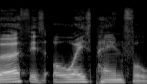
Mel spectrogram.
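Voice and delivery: put-on low deadpan. Quoting Herbert West's reply about the cat's noise, deadpan Herbert West impression. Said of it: "The way he delivers that line as well, it's just so deadpan".

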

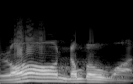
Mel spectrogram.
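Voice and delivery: very loud, booming delivery. A speaker announcing the first of three laws of dating, in a God voice. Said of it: "let me put on a better God voice".

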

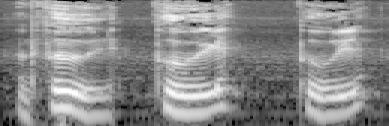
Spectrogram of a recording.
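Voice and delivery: put-on loud, slow, outrageous French accent, drawn-out pool. Quoting a film detective's line: Inspector Clouseau voice. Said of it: "When he's trying to say pool".

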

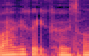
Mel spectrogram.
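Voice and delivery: softly spoken. Speaker retells a question a woman came up and asked them: quiet. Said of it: "quietly went".

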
